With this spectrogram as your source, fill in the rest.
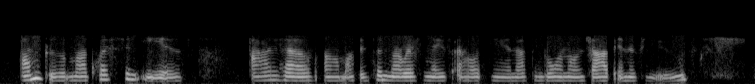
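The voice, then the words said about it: Lovely accent. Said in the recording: “your accent is absolutely lovely”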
